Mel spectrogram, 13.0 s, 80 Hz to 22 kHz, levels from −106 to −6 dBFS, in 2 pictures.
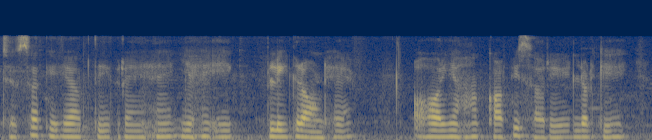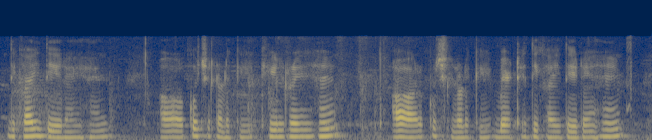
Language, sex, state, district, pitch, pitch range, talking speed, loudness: Hindi, female, Uttar Pradesh, Muzaffarnagar, 180 Hz, 170-190 Hz, 145 wpm, -37 LUFS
